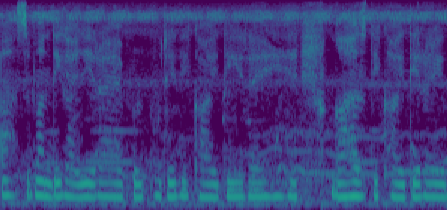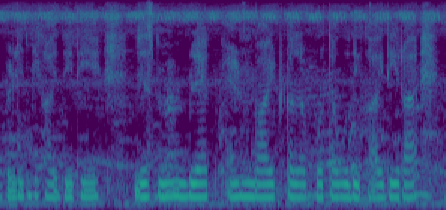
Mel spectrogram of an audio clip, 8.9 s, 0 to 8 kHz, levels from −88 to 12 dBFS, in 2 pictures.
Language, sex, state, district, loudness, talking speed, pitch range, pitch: Hindi, female, Bihar, Begusarai, -38 LUFS, 200 wpm, 190-200 Hz, 195 Hz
